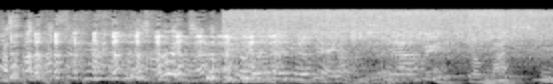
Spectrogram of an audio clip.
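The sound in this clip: Tomatoes and green pepper sizzle in a pot as they are stewed for a gravy, a steady frying hiss running under women's chatter and some laughter.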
